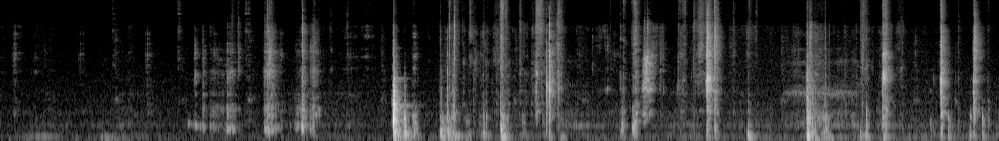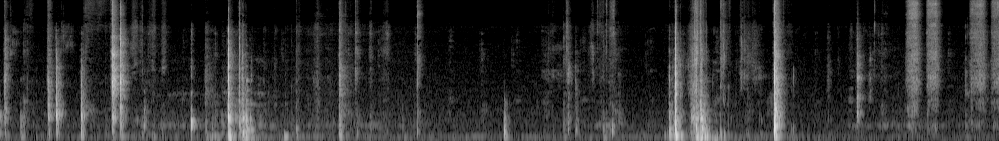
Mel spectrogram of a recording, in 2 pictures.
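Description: Plastic squeeze bottle of sauce being squeezed and squirted into a pair of trainers: irregular crackles and clicks from the bottle and the sauce coming out, starting a few seconds in, with a few louder clusters.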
